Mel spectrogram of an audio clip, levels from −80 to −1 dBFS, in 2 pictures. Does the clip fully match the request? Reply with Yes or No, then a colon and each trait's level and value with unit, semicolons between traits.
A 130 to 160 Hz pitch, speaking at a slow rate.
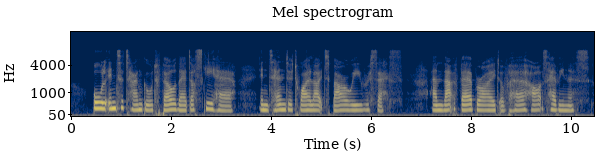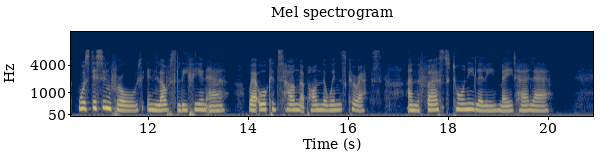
No: high, 190 Hz; slow, 115 wpm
